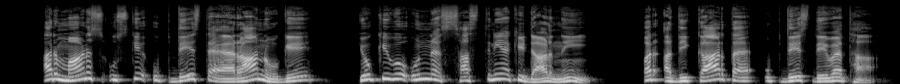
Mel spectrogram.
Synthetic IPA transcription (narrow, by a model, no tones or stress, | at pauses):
ɐɾmaːɽ̃əsʊskeʔʊpd̪eːst̪ɛɛːɾaːnɦoːɡe | kjũːk̬iʋoʔʊnːɛsaːst̪ɾɪjãkiɖaːɭnĩ | pɐɾɐd̪ʱɪkaːɾt̪ɛʊpd̪eːsd̪eːʋɛt̪ʰa̰ː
